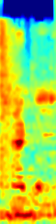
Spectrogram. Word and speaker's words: Haglund: I'm just referring folks to the little microphone that is on a tripod stand that separates me from Kyra Haglund.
